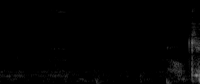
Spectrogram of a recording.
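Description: Quiet room tone with a few faint, indistinct soft sounds, then a man starts speaking near the end.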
